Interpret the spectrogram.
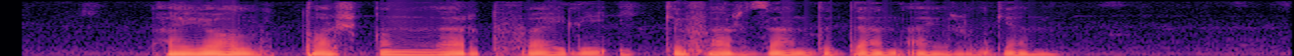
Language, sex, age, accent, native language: Uzbek, male, 18-24, Farg'ona, Uzbek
